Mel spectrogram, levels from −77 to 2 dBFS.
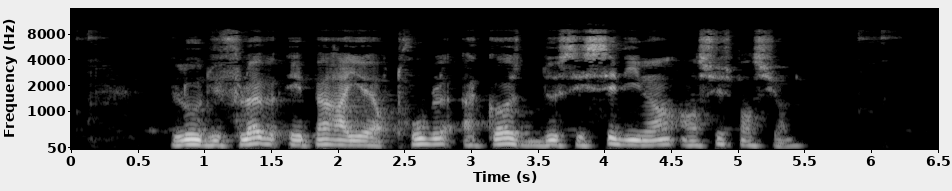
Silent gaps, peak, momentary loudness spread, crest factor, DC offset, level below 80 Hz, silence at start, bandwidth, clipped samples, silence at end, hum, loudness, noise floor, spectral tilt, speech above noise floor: none; -6 dBFS; 10 LU; 18 dB; under 0.1%; -50 dBFS; 0.75 s; 9.6 kHz; under 0.1%; 1.05 s; none; -22 LUFS; -59 dBFS; -4.5 dB/octave; 38 dB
